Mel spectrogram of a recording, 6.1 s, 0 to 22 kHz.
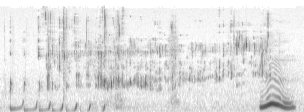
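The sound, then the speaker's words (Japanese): Chilled junmai ginjo sake, cooled to about 15 degrees, pours into a wine glass. A quick run of gurgling glugs is followed by softer trickling and splashing. “高品質の 純米吟醸酒ができました。今日は花冷え15度ぐらいに冷やしたものをワイングラスに注いでいきましょう。”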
